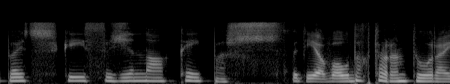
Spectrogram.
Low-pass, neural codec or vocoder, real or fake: 7.2 kHz; codec, 16 kHz, 1 kbps, X-Codec, HuBERT features, trained on balanced general audio; fake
